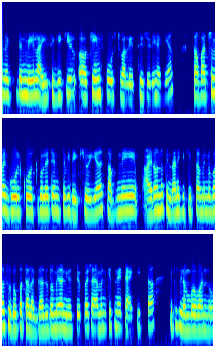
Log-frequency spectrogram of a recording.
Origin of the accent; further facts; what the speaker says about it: Amritsar, Punjab, India; moved away as an adult; now in Australia; ਮੈਂ ਪਿੱਛੇ ਅੰਮ੍ਰਿਤਸਰ ਤੋਂ ਹਾਂ, ਅਤੇ ਆਸਟ੍ਰੇਲੀਆ ਮੈਂ ਆਈ ਸੀ 2013 ਦੇ ਵਿੱਚ, ਆਪਣੇ ਹਸਬੈਂਡ ਨਾਲ ਆਈ ਸੀ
